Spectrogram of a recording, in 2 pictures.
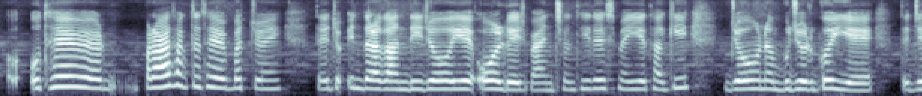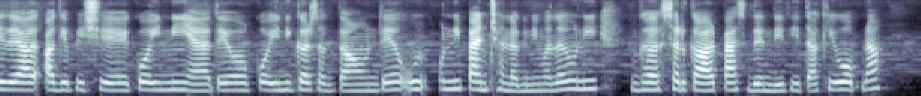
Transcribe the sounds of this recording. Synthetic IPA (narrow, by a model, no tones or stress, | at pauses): ʊt̪ʰːeːpəɾaːsək̚d̪eːt̪ʰeːbətːʃõːeː | t̪eːd͡ʒoːʔɪ̃nd̪ɾaːɡãːnd̪iːd͡ʒoːeːʔoːlɖeːd͡ʒpɛ̃ːnʃənt̪ʰiːt̪eːɪsmẽːjeːt̪ʰaːkɪd͡ʒoːʊnbʊzʊɾɡɦoːiːeːt̪eːd͡ʒɪt̪eʔaɡeːpɪt͡ʃʰekoːiːnĩːɛːt̪eːoːɾkoːiːnĩːkəɾsək̚d̪aːʊnt̪eʊnːiːpɛ̃ːnʃənləɡniːmət̪ləbʊniːsəɾkaːɾpɛːsd̪ɪ̃nd̪iːt̪ʰiːt̪aːkɪoːəpnaː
